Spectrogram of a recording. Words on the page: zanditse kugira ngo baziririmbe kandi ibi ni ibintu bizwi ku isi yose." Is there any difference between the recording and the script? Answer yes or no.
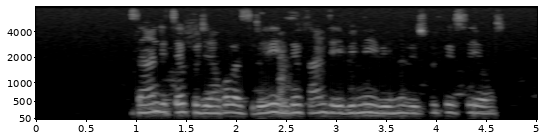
no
